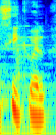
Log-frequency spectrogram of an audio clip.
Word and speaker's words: SQL: technical लोगों के बीच इसे एसक्यूएल अलग से नहीं कहते इसे प्रोनाउंस करते हैं सीक्वेल तो आगे इस पूरी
